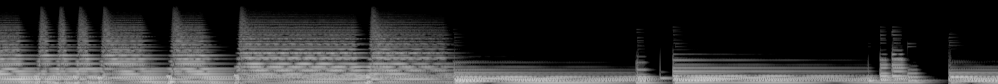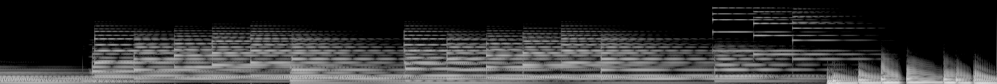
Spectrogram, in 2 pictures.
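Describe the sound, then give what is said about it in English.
A run of Yamaha DX7 synthesizer patches plays with no talking: glassy, bell-like chimes, then sustained layered chords, a bright melodic line and a few punchy low notes at the end. “These sounds come from the same device, the Yamaha DX7 synthesizer, one of the most important keyboards ever.”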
